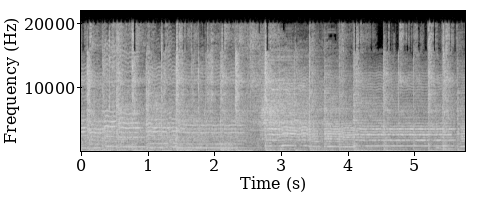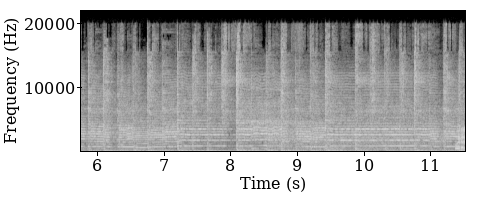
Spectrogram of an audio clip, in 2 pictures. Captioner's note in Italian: Applauso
